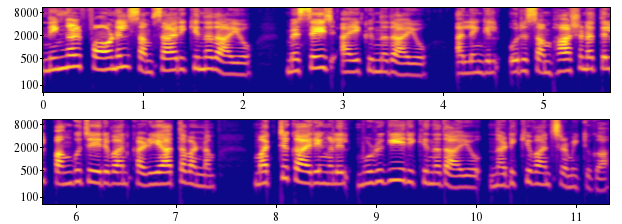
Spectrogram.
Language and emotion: Malayalam, neutral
